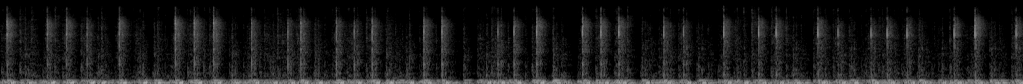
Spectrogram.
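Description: Fingertips with red nails type on the plastic keys of a blue metal portable manual typewriter. A fast, steady run of sharp, bright key clacks sits over a dense low thump and rumble, each strike dying away almost instantly.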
